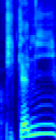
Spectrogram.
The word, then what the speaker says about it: xPikami: avec le X devant pourquoi le X ne se prononce pas pourquoi pikami vas-y explique-moi un petit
